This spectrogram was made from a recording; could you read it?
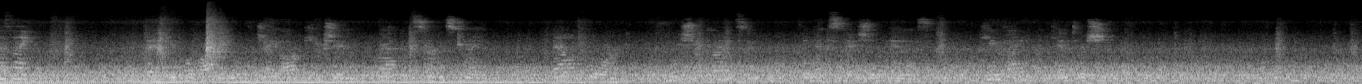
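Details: JR Kyushu 303 series set K01, car 4 MoHa 303-1, recorded directly above the Hakata-end bogie between Shimoyamato and Hatae: deep steady groan and heavy rumble rising and falling with motor speed, with strong vibration. Traction motor groan, cause not identified.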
